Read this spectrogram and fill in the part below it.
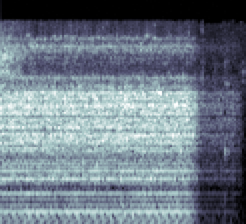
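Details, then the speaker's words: Marshall Kerry King Signature valve amp, EQ at noon, master and gain turned up, audio boosted: loud steady buzzing hum with hiss, cutting off when the gain drops. Owner suspected mains hum, but it is not. Noisy preamp valves. "you can tell that is actually quite a noisy amplifier okay so it's not a main some but there's definitely noise going on there"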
